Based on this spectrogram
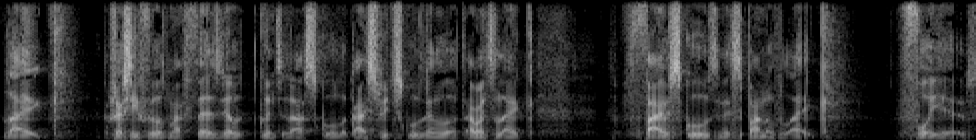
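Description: A man's very deep, low voice with vocal fry, ordinary pitch variation and a fairly quick pace. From Nigeria. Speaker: podcast co-host. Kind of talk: casual chat.

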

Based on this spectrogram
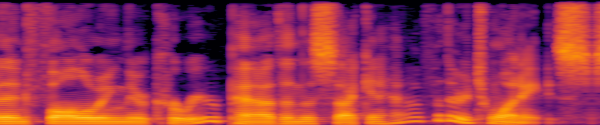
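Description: A man with a normal speaking voice talks at a medium pitch and a fairly quick pace. The recording is very clean and dry, close with no echo and a silent background. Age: 40s. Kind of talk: solo monologue video answering a viewer's question.

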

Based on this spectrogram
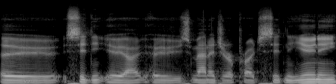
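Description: A man with an Australian accent, fairly low-pitched and bright, sharp in tone, monotone and flat in intonation, at a moderate pace, in a very clean recording with a silent background. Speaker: podcast co-host, rugby commentator. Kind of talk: casual chat.

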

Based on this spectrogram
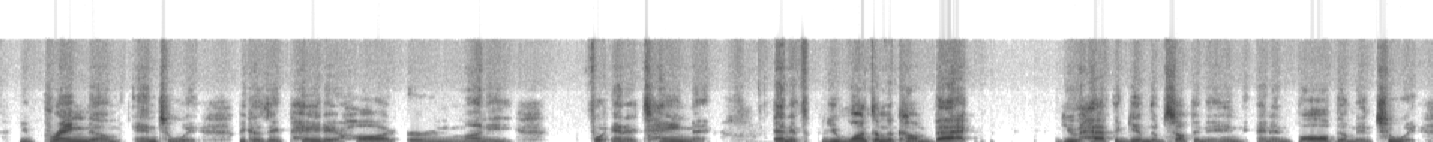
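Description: A man's dark, mellow voice with an American accent, medium in pitch, fairly slow in pace and fairly even in intonation, in a dry, close sound with no echo. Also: very clean recording, silent background. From US, Baltimore, Maryland. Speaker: retired professional wrestler. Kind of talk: casual interview.

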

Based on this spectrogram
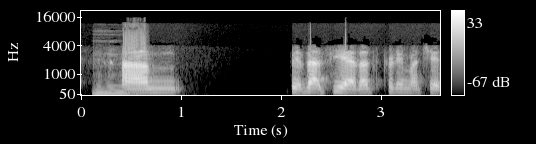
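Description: A woman with an Australian accent talks in a bubbly tone at a moderate pace over a quiet background. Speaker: actress. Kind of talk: interview. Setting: remote call with delay.

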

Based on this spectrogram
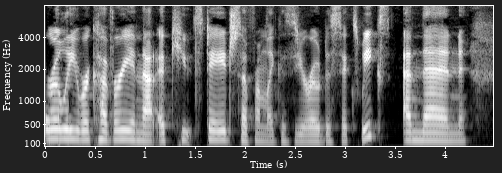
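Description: At a moderate pace, a woman with an unremarkable speaking voice talks in a fairly low pitch with fairly even intonation. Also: dry, close sound with no echo, very clean recording, silent background. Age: 40s. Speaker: pelvic floor physical therapist. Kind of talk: interview.

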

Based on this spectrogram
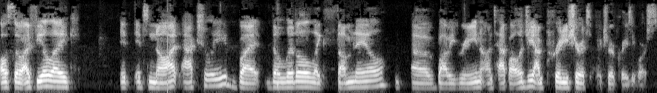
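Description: With a plain, everyday voice, the speaker keeps a moderate pace and fairly even intonation while loudness swings widely. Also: man, medium pitch for a man, dry, close sound with no echo. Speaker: podcast host. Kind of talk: casual banter, sports betting talk.

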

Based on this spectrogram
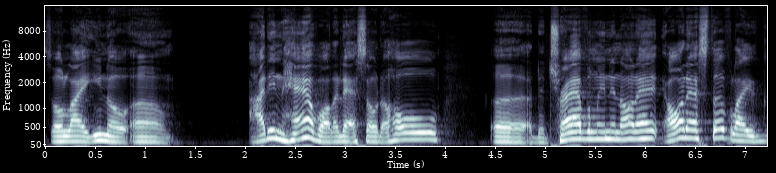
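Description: At a moderate pace, a man with a fairly high pitch and a dark, mellow tone makes very wide pitch swings. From California. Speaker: podcast producer. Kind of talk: casual chat.

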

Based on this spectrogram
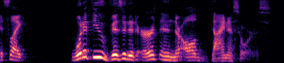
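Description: A man at a fairly quick pace with very wide pitch swings, on a very clean recording with a silent background. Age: 30s. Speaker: science content creator. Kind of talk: casual chat. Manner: animated.

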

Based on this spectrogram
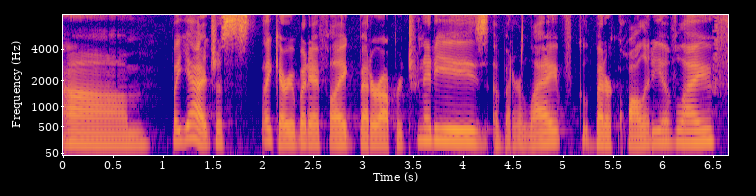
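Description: A woman speaks with a Spanish accent at a moderate pace. Her intonation is flat and monotone, and the sound is dry and close with no echo. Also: medium pitch for a woman, hardly any pauses, quiet background. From El Paso, Texas (US-Mexico border). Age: 30s. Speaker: fashion stylist and consultant. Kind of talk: casual interview chat. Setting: studio.

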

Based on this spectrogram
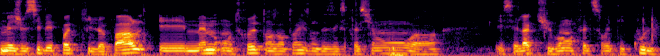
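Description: With audible room echo around him, a man speaks at a fairly quick pace in a medium-pitched voice with fairly even intonation. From Belgium. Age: 20s. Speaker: dancer and martial arts teacher. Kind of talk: casual chat.

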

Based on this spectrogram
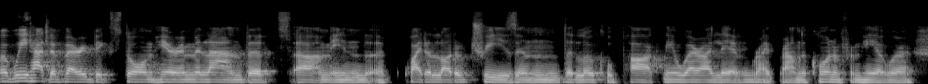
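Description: Speaking in an Italian accent, a woman uses a very deep, low pitch, a fairly slow pace and fairly even intonation. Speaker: podcast host. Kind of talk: interview conversation. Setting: video call. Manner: halting.

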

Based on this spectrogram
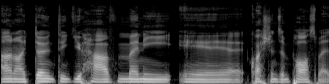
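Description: In a very clean recording with a silent background, a man with a British accent speaks at a medium pitch, the sound dry and close with no echo. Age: 20s. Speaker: medical student podcast co-host. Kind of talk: casual chat. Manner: hesitant, many fillers.

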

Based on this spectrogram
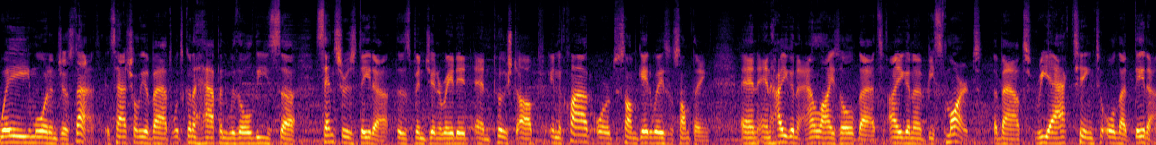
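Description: Noticeable background noise sits behind a man's fairly high voice. He talks at a fairly quick pace, with fairly even intonation. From France. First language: French. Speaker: software program manager. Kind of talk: casual interview. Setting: live at a tech conference.

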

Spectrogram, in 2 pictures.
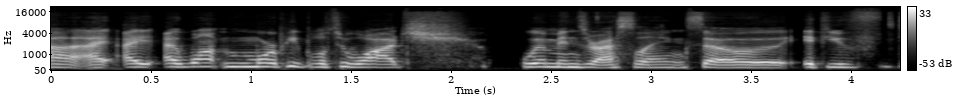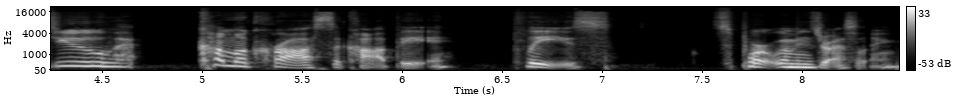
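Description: A woman with an ordinary speaking voice and an American accent talks at a fairly slow pace, with a fairly high pitch, ordinary pitch variation and very even loudness. The recording is very clean, with a silent background and a dry, close sound with no echo. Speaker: wrestling journalist. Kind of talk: casual chat.

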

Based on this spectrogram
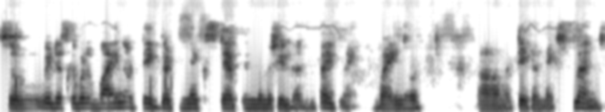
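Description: Speaking at a moderate pace, a man uses a fairly high pitch and a somewhat breathy voice. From India. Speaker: ML engineer and business lead. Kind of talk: podcast interview.

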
